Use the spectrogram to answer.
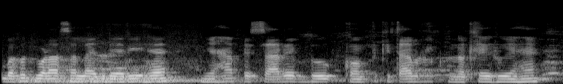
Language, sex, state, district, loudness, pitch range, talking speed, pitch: Hindi, male, Jharkhand, Palamu, -18 LUFS, 130-140 Hz, 150 wpm, 135 Hz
